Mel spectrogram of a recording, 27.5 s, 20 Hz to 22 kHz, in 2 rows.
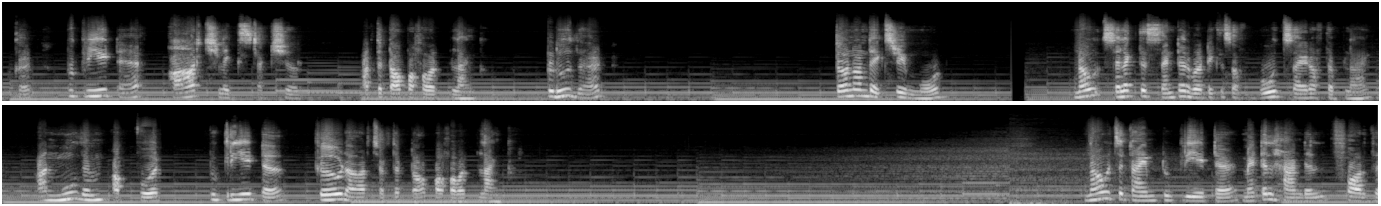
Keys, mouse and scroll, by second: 2.7 click, 4.1 click, 6.0 click, 7.0 shift+middle click, 9.3 click, 10.3 click, 12.8-19.1 drag, 21.5 click, 23.4 Tab, 24.6 click, 25.2-26.3 drag, 27.0 click.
